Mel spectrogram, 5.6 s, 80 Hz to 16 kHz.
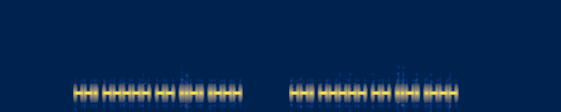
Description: Morse code, heard as a keyed tone, about 50 wpm, 700 Hz. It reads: G0MFJ G0MFJ
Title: DXCC-100 Call Signs - 5 Characters - Repeated 2x - 50wpm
